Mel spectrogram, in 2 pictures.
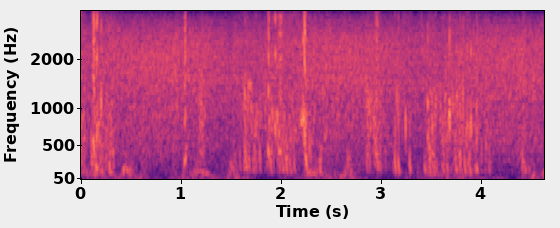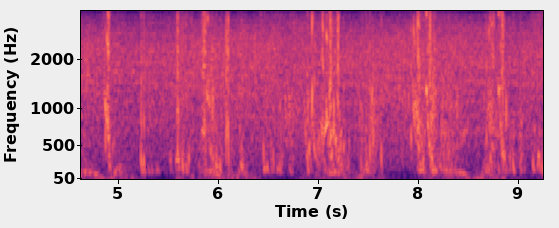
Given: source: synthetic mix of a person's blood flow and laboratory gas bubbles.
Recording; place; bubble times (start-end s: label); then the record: Doppler ultrasound of blood flow; precordium
0.00-0.41 s: bubbles
1.00-1.09 s: bubbles
1.16-1.27 s: bubbles
1.51-2.49 s: bubbles
2.83-3.08 s: bubbles
3.10-3.35 s: bubbles
3.40-4.12 s: bubbles
4.38-4.51 s: bubbles
4.83-5.00 s: bubbles
5.20-5.44 s: bubbles
5.48-5.75 s: bubbles
5.79-6.29 s: bubbles
6.42-7.36 s: bubbles
7.40-7.68 s: bubbles
7.87-8.54 s: bubbles
8.63-9.09 s: bubbles
9.12-9.26 s: bubbles
From the record:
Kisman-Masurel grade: 444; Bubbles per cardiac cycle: continuous sound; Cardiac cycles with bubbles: 100%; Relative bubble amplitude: maximal (0.775 to 0.999); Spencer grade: 4 (maximum detectable bubble signal sounding continuously throughout systole and diastole of every cardiac period, and overriding the amplitude of the normal cardiac signals); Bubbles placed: anywhere in the cardiac cycle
